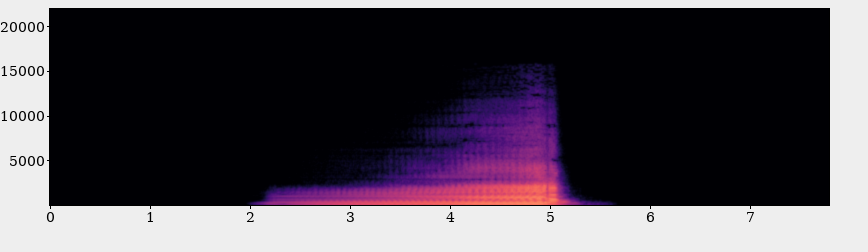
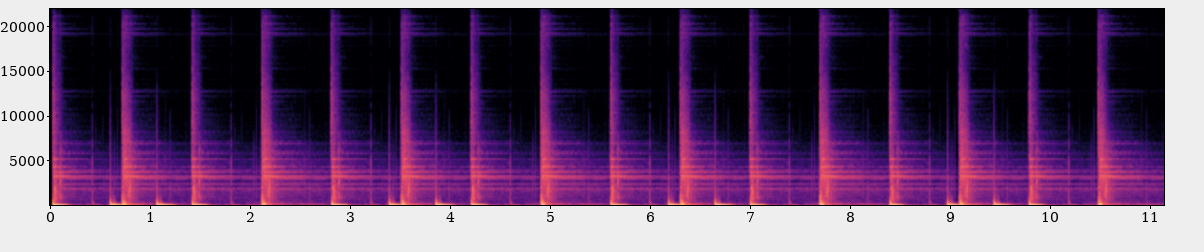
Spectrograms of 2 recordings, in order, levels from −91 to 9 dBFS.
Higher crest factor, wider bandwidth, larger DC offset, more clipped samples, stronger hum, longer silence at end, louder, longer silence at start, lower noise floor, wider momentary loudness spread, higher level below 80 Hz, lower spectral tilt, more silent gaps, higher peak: first, 22 dB vs 12 dB; second, 10.5 kHz vs 14 kHz; neither; neither; neither; first, 2.6 s vs 0.45 s; second, -17 LUFS vs -14 LUFS; first, 2.45 s vs 0.05 s; first, -56 dBFS vs -36 dBFS; first, 22 LU vs 14 LU; second, -60 dBFS vs -14 dBFS; about the same, -6.5 dB/octave vs -5.5 dB/octave; neither; about the same, -2 dBFS vs 0 dBFS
